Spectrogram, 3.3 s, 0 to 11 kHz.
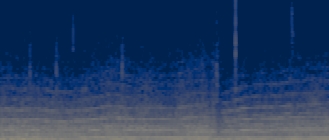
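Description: A BMW M4 in Gran Turismo Sport drones steadily at high revs, a loud continuous engine note that holds and shifts pitch slightly as the car drives the track.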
